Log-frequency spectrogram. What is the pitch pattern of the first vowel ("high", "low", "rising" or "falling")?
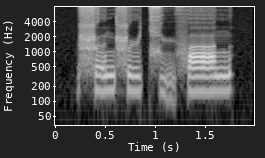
high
